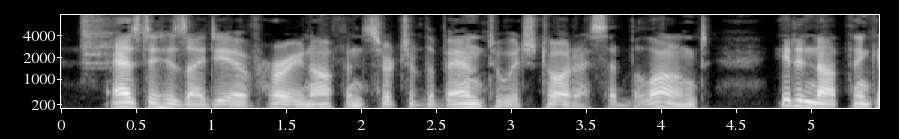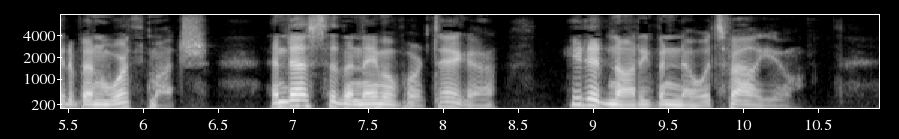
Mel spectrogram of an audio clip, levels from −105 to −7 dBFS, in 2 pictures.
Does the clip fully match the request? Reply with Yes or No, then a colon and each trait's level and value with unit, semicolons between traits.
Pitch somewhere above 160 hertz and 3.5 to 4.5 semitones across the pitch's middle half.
No: low, 110 Hz; average, 3.8 semitones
